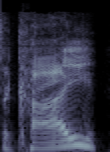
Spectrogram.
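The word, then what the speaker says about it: Akay: They go over to I thought it was it's A-K-A-Y, but he said it's Akai, I guess is the pronunciation.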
